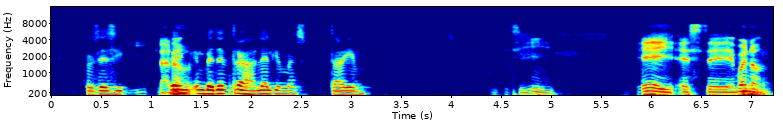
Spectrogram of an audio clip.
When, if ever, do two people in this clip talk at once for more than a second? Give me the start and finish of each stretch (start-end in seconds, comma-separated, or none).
none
